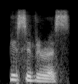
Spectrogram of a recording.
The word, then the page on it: piscivorous: Indian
